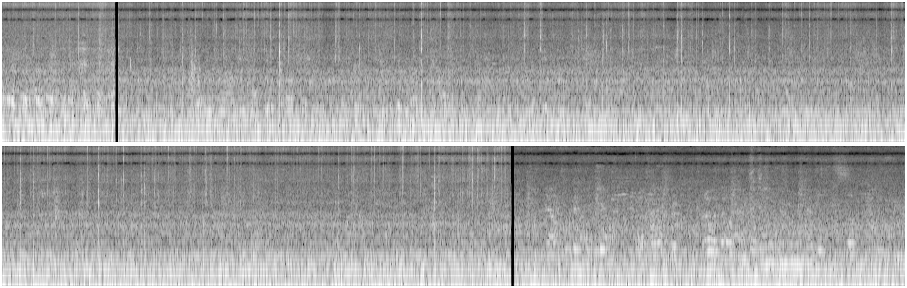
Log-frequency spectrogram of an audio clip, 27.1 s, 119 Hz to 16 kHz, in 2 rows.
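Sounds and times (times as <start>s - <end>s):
beef sizzling on a grill: 0.0s - 21.2s
steady low hum: 0.0s - 27.0s
crackles and pops from fat: 0.4s - 21.2s.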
